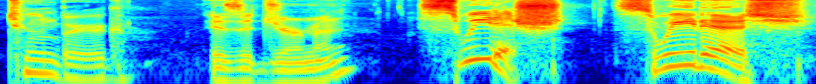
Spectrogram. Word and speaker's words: Thunberg: pinus thundbergiai funberg yeah do you know thundberg I think actually they might pronounce it toonberg is it German Swedish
